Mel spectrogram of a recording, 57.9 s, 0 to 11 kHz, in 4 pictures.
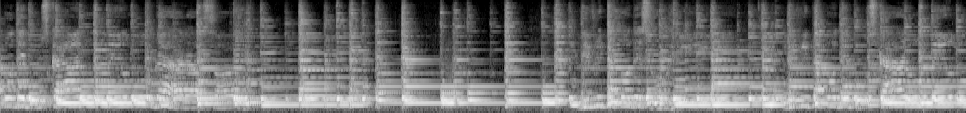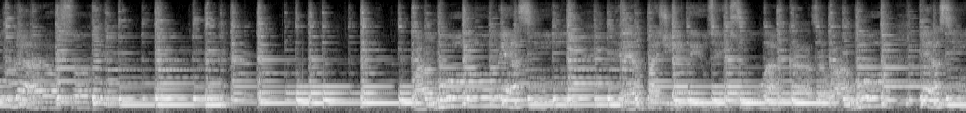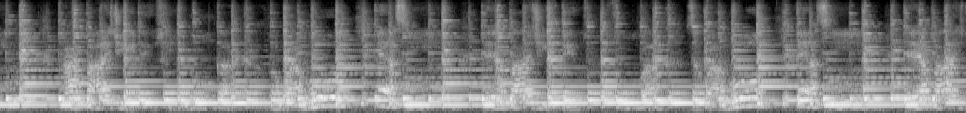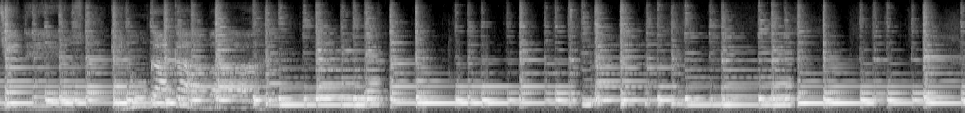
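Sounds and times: man singing: 0:00.0 - 0:04.2, 0:08.3 - 0:17.0, 0:20.5 - 0:49.4
ukulele strumming: 0:00.0 - 0:57.9.

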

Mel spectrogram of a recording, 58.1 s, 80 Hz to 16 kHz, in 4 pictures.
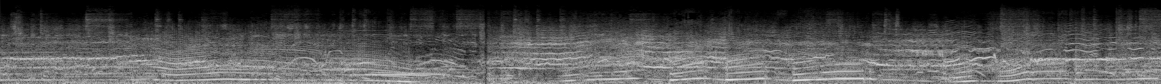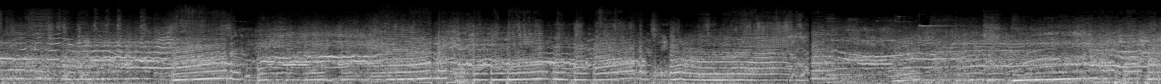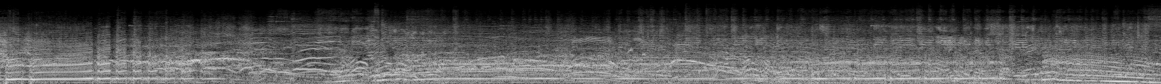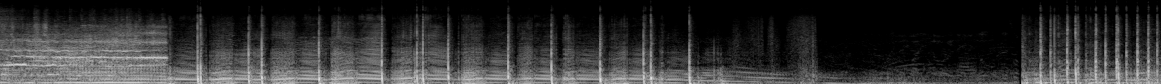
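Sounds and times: tyres spinning and squealing: 0:00.0 - 0:54.6
car engine revving: 0:00.0 - 0:58.0.

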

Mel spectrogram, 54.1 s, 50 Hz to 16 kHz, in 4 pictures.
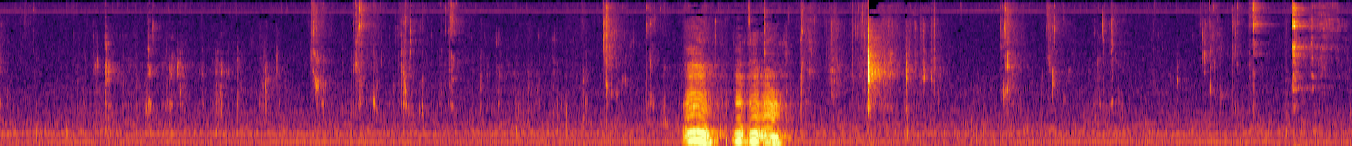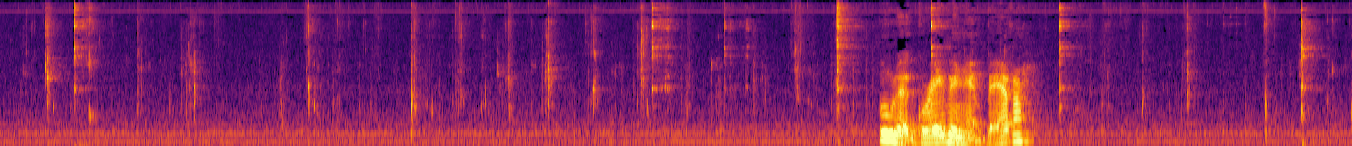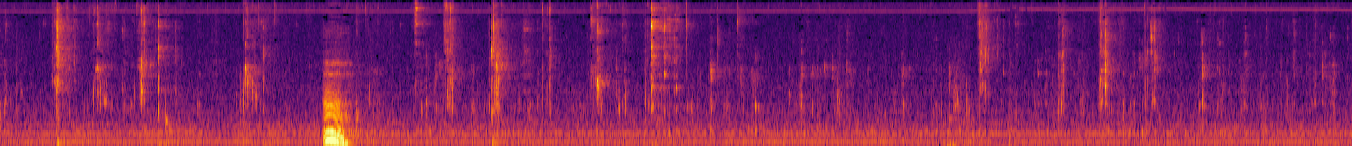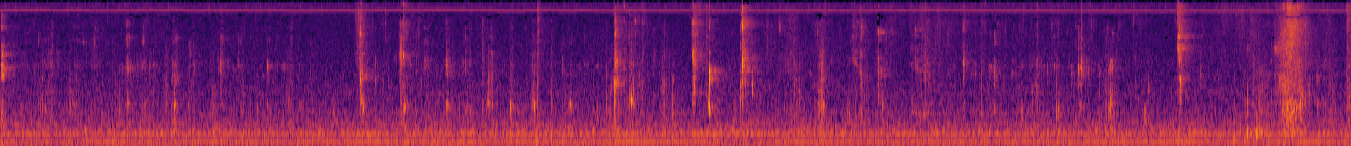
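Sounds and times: chewing and biting: 0:00.8 - 0:06.8, 0:08.0 - 0:22.3, 0:24.4 - 0:29.9, 0:31.1 - 0:54.0
falling vocal hum: 0:06.8 - 0:08.0.

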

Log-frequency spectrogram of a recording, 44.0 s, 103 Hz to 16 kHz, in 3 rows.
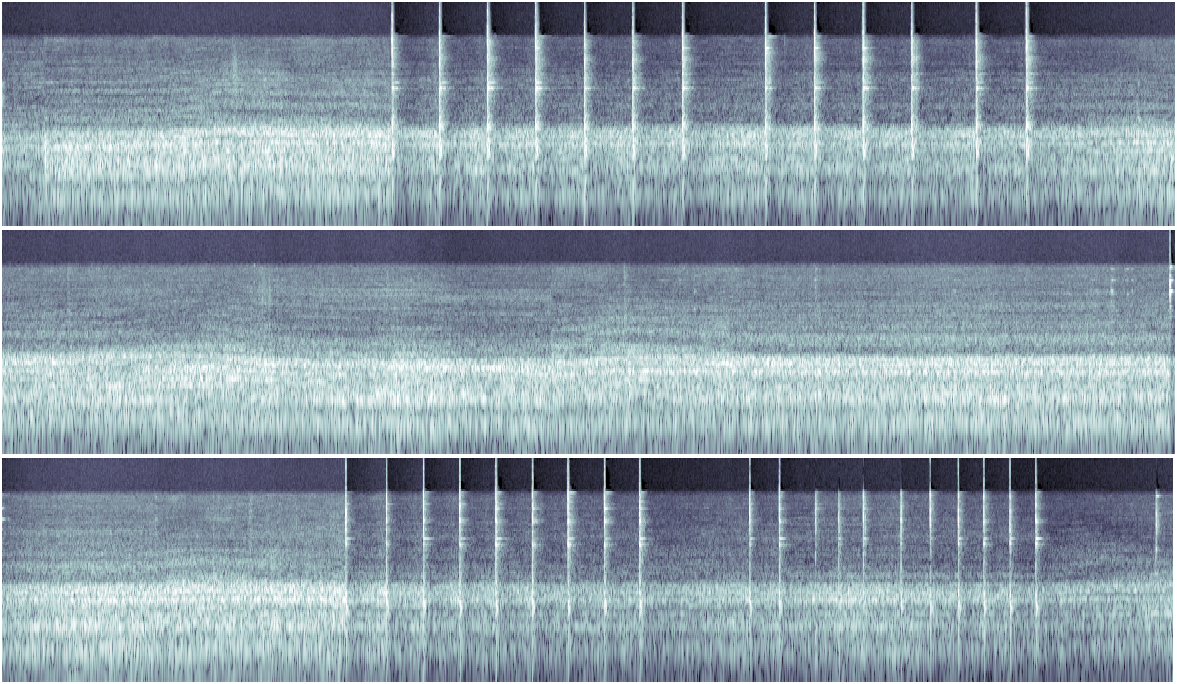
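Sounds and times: hammer striking iron on anvil: 0:04.9 - 0:08.7, 0:09.6 - 0:11.6, 0:12.2 - 0:13.0, 0:33.6 - 0:37.5, 0:38.7 - 0:42.4.

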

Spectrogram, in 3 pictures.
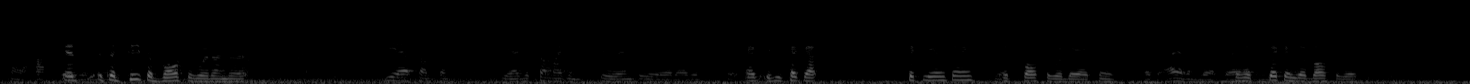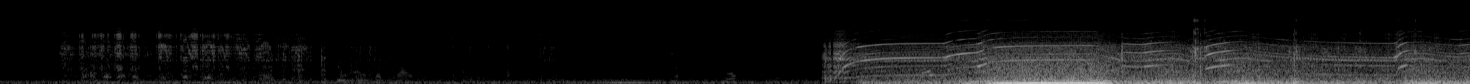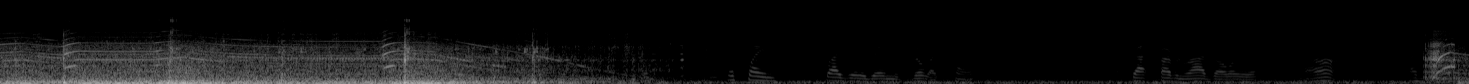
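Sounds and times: electric motor and propeller whine: 0:22.9 - 0:36.5, 0:43.6 - 0:44.0
low rumble: 0:23.2 - 0:36.1.

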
